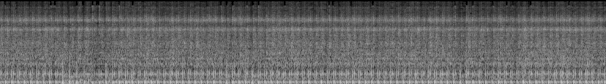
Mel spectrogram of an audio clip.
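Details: 1973 Gravely C8 running a donor single-cylinder engine with a Fairbanks-Morse magneto after a swap and ignition timing work; the owner is unsure about the governor setup. Steady, loud chugging at about four beats per second, even and sustained: running normally, with oil pressure showing.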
